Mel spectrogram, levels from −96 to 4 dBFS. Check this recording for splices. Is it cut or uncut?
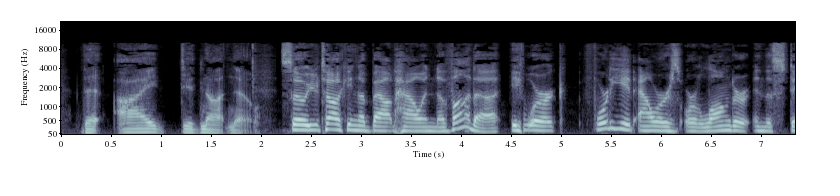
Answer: cut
